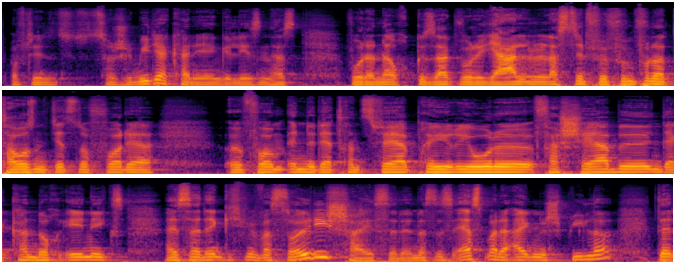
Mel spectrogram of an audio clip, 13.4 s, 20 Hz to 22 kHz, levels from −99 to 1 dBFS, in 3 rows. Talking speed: 205 wpm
